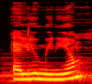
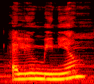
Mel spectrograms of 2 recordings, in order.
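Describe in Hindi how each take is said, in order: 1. इसे ब्रिटिश लहजे में बोला गया है। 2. इसे ब्रिटिश लहजे में बोला गया है।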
